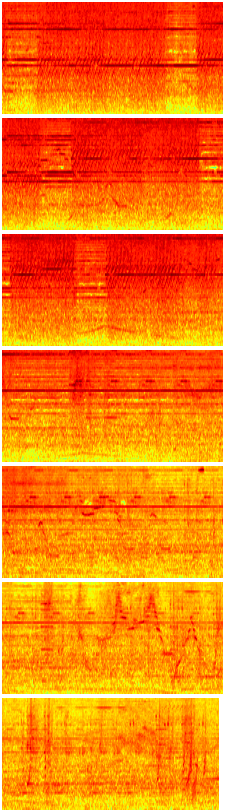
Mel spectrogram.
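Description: Experimental electronic noise music from synthesizers: a dense, hiss-like wash of noise with many steady high tones, broken by short dropouts every two to three seconds. After about fifteen seconds it thins into quieter drones with slow rising-and-falling pitch glides.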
